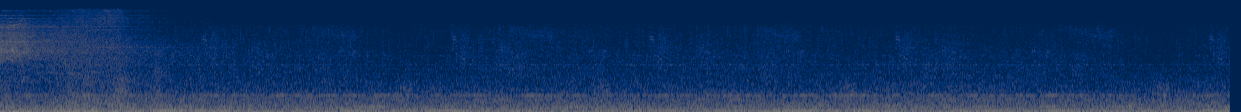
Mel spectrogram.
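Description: A soft, triumphant game melody plays steadily.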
